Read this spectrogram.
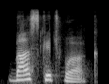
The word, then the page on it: basketwork: Indian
